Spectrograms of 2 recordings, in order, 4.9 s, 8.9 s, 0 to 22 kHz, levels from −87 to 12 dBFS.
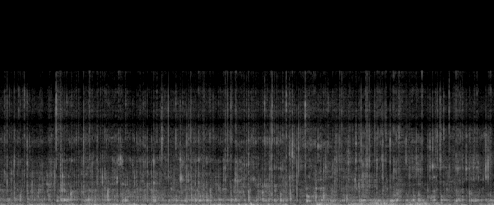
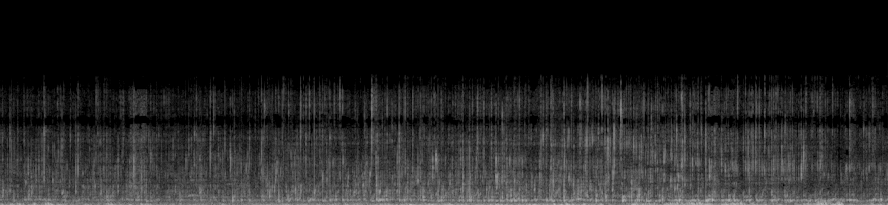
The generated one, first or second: first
